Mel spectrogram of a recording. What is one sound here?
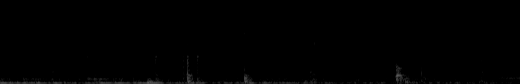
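Rubber-covered fingertips rub and squeak softly against each other, close up.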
